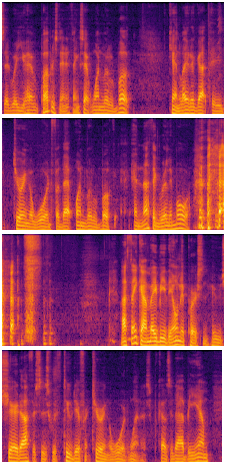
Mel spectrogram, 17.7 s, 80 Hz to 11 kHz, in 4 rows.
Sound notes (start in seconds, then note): 8.3 laughs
